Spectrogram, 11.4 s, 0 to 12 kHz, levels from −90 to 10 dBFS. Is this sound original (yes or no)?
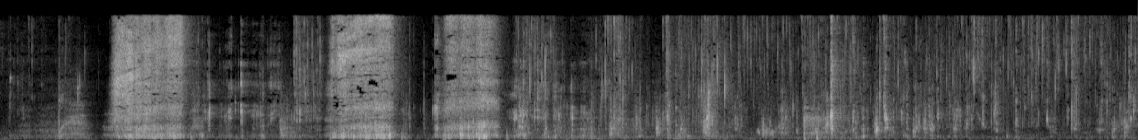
yes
